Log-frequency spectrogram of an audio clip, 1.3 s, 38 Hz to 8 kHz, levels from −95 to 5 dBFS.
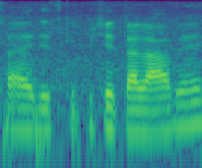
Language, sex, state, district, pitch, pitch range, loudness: Hindi, male, Uttar Pradesh, Ghazipur, 125 Hz, 120-145 Hz, -19 LUFS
